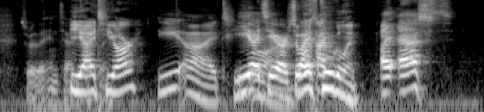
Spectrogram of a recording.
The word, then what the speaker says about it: EITR: of this game, and they said think of it as the number 8. Yeah. And then tur. It is the number 8 without the GH.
